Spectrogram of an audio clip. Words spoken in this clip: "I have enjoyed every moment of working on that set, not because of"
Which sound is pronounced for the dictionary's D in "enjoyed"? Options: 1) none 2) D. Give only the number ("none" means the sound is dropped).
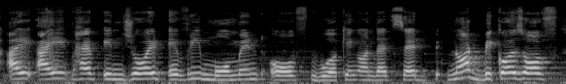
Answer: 2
